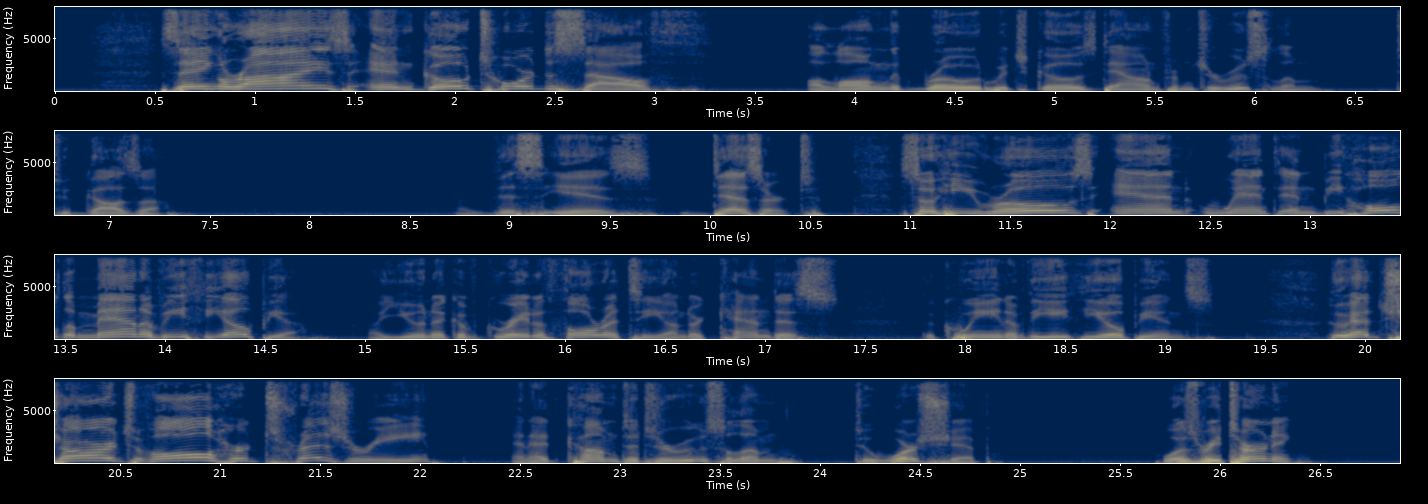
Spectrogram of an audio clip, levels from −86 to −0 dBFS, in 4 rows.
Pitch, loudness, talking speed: 130 Hz, -32 LUFS, 130 wpm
